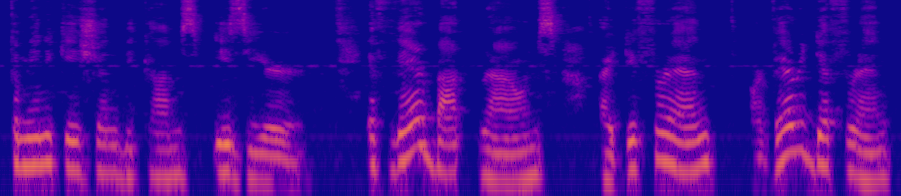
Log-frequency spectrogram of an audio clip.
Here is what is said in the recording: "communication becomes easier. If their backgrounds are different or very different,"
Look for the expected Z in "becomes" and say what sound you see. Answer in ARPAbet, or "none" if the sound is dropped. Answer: S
